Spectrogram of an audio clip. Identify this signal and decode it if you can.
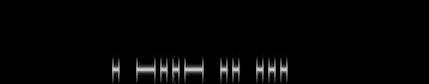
Morse code, heard as a keyed tone, about 20 wpm, 700 Hz. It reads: EXIS
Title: Build A Word - 1 Letter At A Time - 5-Letter Words - 20wpm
